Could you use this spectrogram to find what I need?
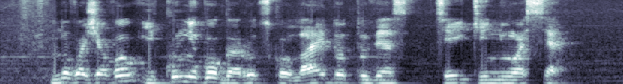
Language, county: Lithuanian, Panevėžys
